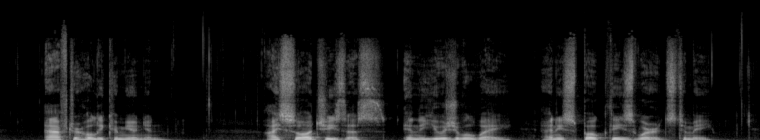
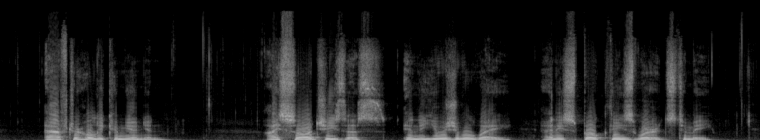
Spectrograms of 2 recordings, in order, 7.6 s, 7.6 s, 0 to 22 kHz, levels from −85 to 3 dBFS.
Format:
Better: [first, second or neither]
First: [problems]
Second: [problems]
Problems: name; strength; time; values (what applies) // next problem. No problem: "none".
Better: first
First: none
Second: distortion; heavy; 7 dB below the speech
